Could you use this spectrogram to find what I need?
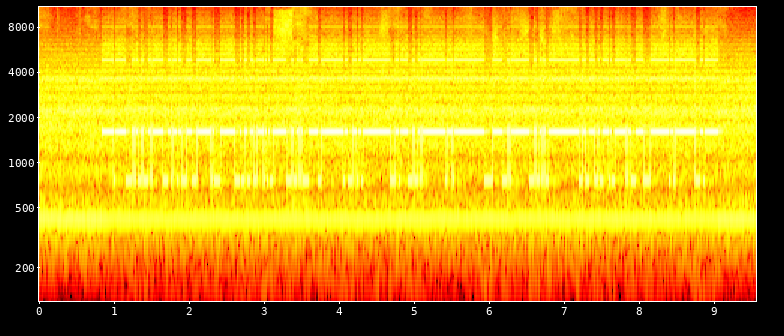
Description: RTTY (45.45 baud, 850 Hz shift), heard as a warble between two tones, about 1190 Hz centre, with radio static, a steady whistle near 420 Hz and speech in English. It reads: NAME IS EVA, QTH BILBAO,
